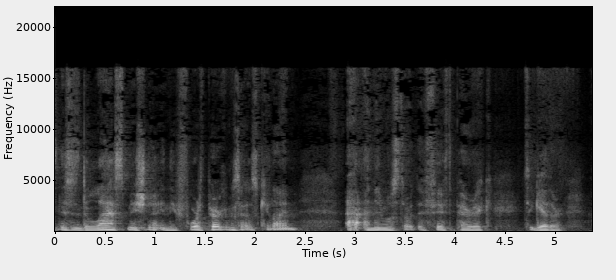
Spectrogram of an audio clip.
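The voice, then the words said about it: Strained, unwell voice. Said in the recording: “As you can tell, my voice is not any better than it was yesterday. In fact, it may be worse... I just want to make sure that I'm not straining too much.”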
